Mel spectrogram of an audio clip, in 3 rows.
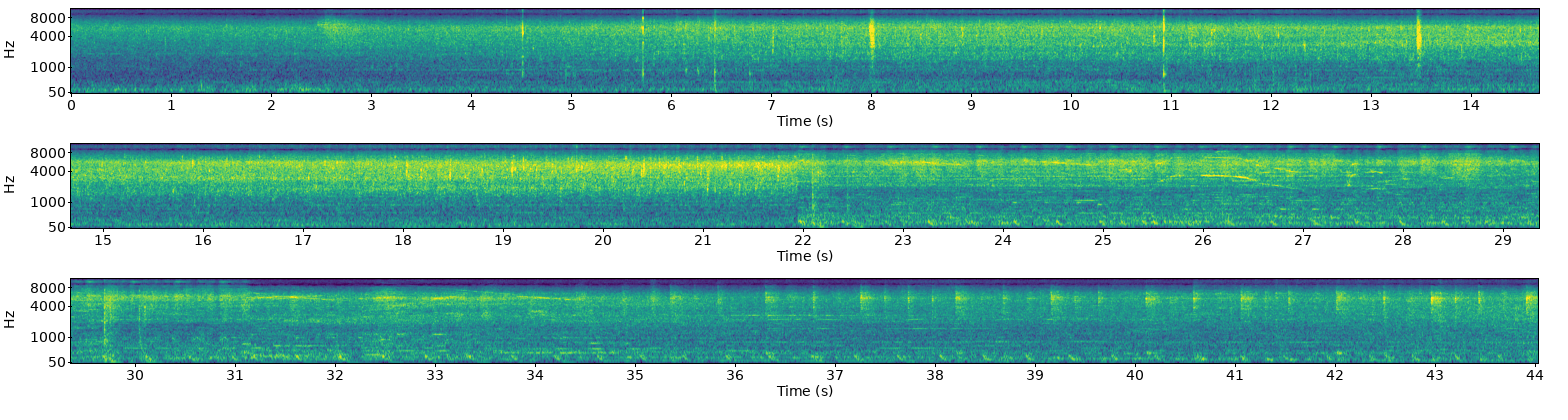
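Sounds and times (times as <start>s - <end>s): water rushing: 0.6s - 44.0s.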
